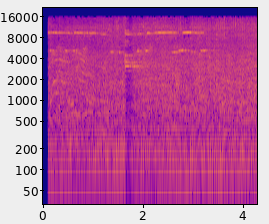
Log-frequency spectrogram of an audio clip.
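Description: Busy street noise: a motorcycle engine running past amid steady traffic, with people's voices in the background.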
